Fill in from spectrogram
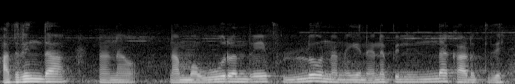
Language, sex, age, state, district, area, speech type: Kannada, male, 18-30, Karnataka, Chamarajanagar, rural, spontaneous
